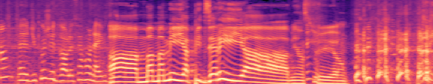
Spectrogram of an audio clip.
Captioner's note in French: accent italien; rires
